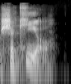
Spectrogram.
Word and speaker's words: Shaquille: Is pronounced to rhyme with O'Neal, so it's Sha, like the beginning of the word sush, and keel, like the keel of a boat. Shaquille.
